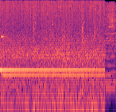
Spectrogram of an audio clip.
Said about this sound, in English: Okay, the doorbell rings and people are singing. What are those people called?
